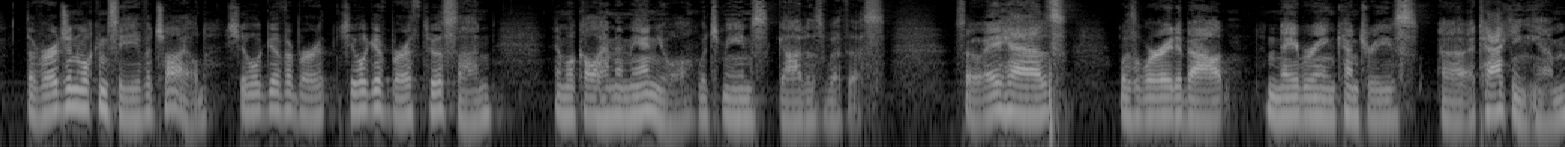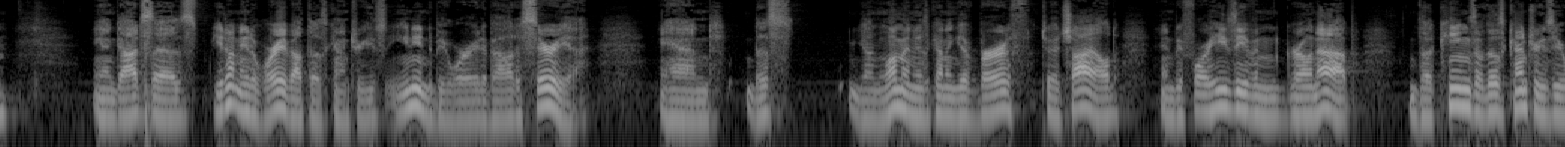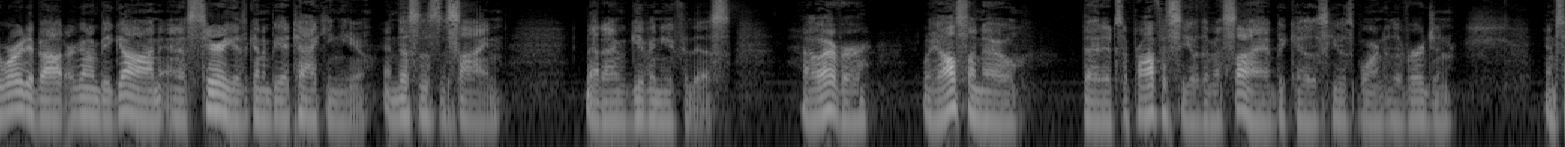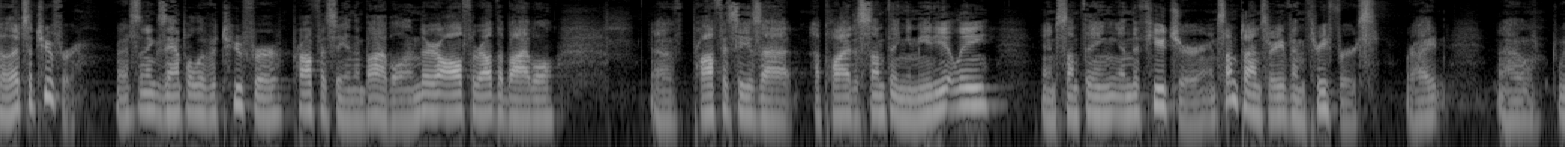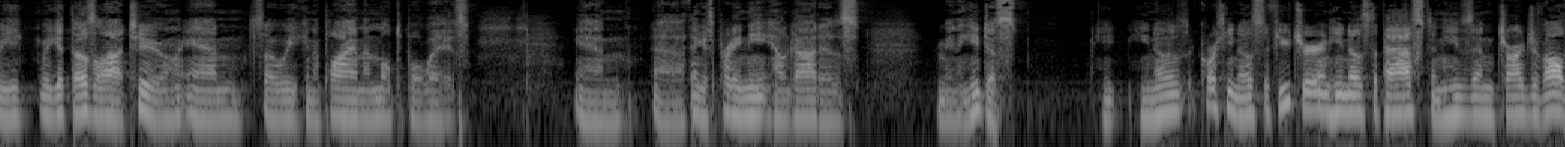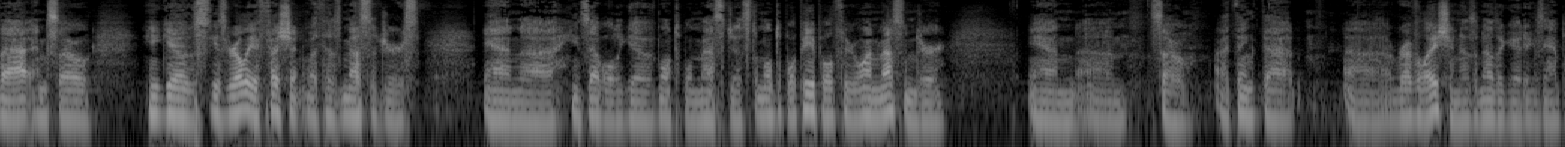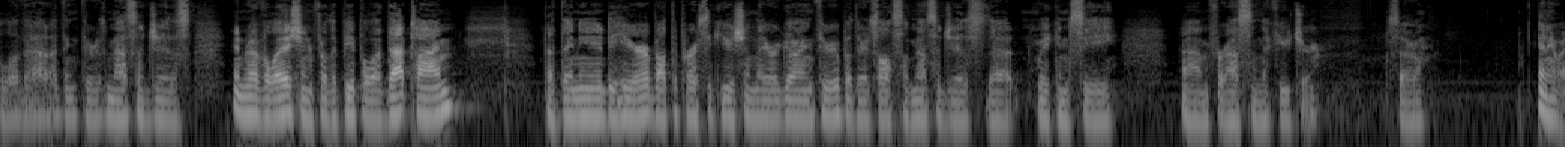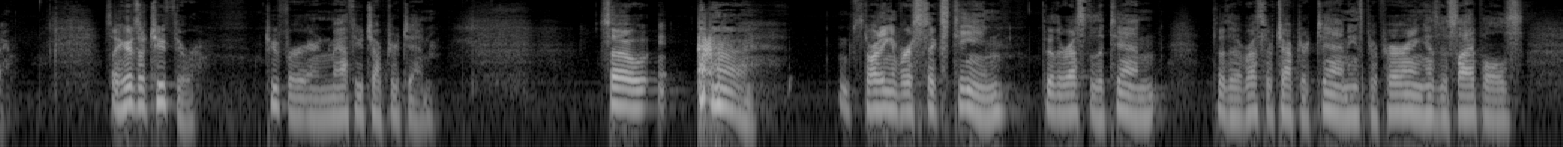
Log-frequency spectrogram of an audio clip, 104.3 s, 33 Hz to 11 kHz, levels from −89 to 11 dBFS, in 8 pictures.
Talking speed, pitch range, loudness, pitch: 185 wpm, 100-125 Hz, -31 LUFS, 110 Hz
